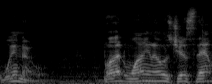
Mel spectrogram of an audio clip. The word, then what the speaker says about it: Chase Winovich: signs his cards wno I know it's supposed to be pronounced winno but wo is just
